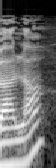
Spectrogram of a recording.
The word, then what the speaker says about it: allas: J'allais, tu allas, remember final S is not pronounced.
